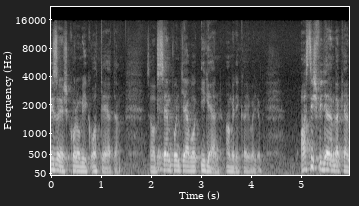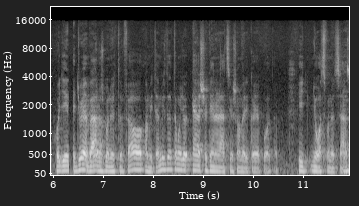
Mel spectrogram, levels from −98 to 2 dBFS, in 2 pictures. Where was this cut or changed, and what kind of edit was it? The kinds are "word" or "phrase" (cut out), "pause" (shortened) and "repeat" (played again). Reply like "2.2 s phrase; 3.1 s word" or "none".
2.1 s word; 6.0 s word; 6.3 s word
